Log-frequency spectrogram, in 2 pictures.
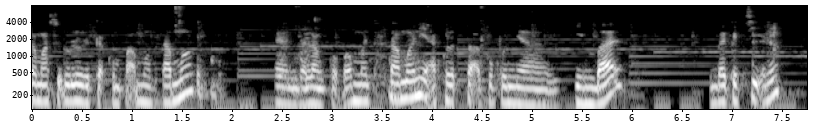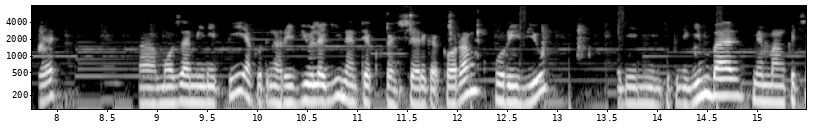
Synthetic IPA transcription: amasʊk̚duludəkaʔ̪̚kɔmpa̰ʔməpət̪amã | dandalamkɔmpaʔmə̃nt̪əpt̪amãnĩakulət̪a̰ʔakupuɲaɡimbal | ɡimbalkət͡ʃiʔnijɛs | əmozaminipiakut̪əŋahrivjulaɡinant̪iakupɛnʃɛdəkaʔ̪̚koɾaŋakuɾivju | d͡ʒadinit̪ipuɲaɡimbalmemãŋkət͡ʃ

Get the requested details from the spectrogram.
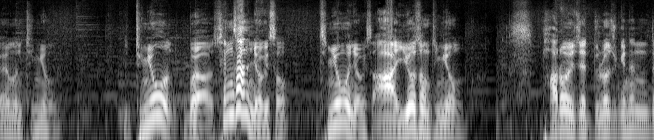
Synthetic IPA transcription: emɯntɯŋjoŋ | itɯŋjoŋɯnmwʌjasʰe̞ŋsʰanɯnjʌɡisʰʌ | tɯŋjoŋɯnjʌɡisʰʌaiʌsʰʌŋtɯŋjoŋ | paɾoid͡ʑe̞nuɭːʌd͡ʑuɡinɦe̞nːɯnde

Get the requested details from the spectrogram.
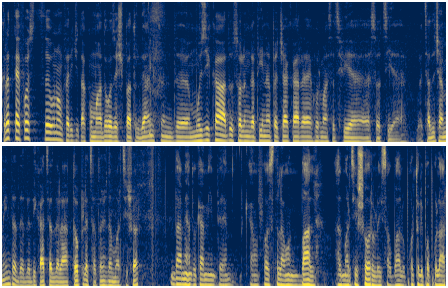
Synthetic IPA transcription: kɾe̞d̪̚kəajfo̞st̪uno̞mfe̞ɾit͡ʃit̪akumad̪o̞wəzet͡ʃʃi̥pat̪ɾud̪e̞anʲkʰɨnd̪muzikaːd̪uso̞lɨŋɡət̪inəpe̞t͡ʃakaɾe̞urmasət̪sʲfije̞so̞t̪sḭjḛ | ɨt̪sʲad̪ut͡ʃamint̪e̞d̪ed̪e̞d̪ikat̪siad̪e̞lat̪o̞ple̞t̪sʲat̪unt͡ʃʲd̪emərt̪siʃo̞r | d̪amjad̪ukamint̪e̞kʰəamfo̞st̪launbal | almərt̪siʃo̞ɾulujsawbalupʰo̞rt̪ulujpo̞pular

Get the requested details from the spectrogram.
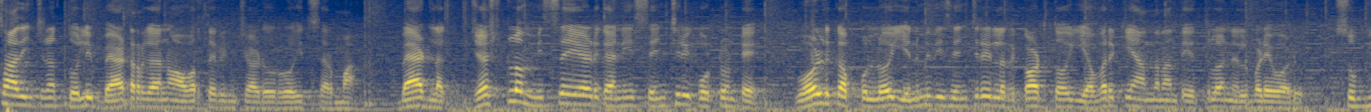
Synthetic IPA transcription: saːd̪ʱiɲt͡ʃinɐt̪o̞lːibaːʈɐɾɡaːnuːɐʋɐɾt̪ɐɾiɲt͡ʃaːɽuɾoːɦit̪ʃɐɾma̰ː | baːɖlɐk̚d͡ʒɐsʈlo̞ːmisːɛːjːaːɽuɡaːniːse̞ɲt͡ʃɐɾiːkoʈːuɳʈe̞ː | ʋoːɾɭɖkɐpːulːo̞ːe̞nimid̪is̬e̞ɲt͡ʃɐɾiːlɐɾikaːɾɖt̪o̞ːɛʋɐɾikiɐnd̪ɐnɐnt̪ɐet̪ːulo̞ːnilɐbɐɽɛːʋaːɽu | sub

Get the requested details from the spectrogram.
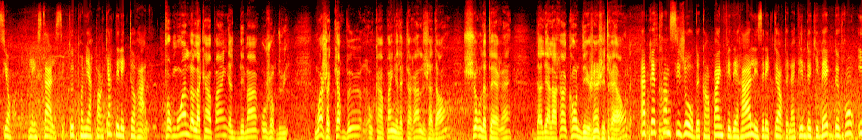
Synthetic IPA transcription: sjɔ̃ilɛ̃st̪alset̪ut̪̚pχəmjɛʁpɑ̃kaʁt̪elɛk̚t̪ɔʁal | puʁmwalalakɑ̃ːpaɲɛld̪emaːʁoʒuʁd̪ɥi | mwaʒəkaʁbyːʁokɑ̃paɲelɛk̚t̪ɔʁalʒad̪ɔːʁsyʁlət̪ɛːʁɛ̃ | d̪alealaʁɑ̃ːkɔ̃t̪χd̪eʒɑ̃ʒet̪ʁɛɔt̪apχɛt̪χɑ̃t̪siʒuːʁd̪əkɑ̃paɲfed̪eʁalːezelɛk̚t̪œːʁd̪əlavild̪əkʲebɛk̚d̪əvʁɔ̃i

